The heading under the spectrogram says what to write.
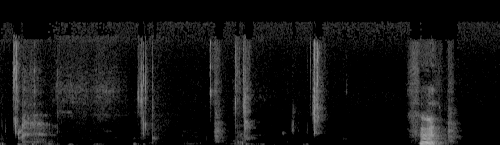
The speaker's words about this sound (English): I got a nice amber hue, bit of a hazy look to it. My first time trying this one. Let's give it a sip.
